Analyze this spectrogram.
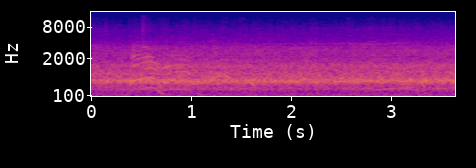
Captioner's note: crowd cheering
